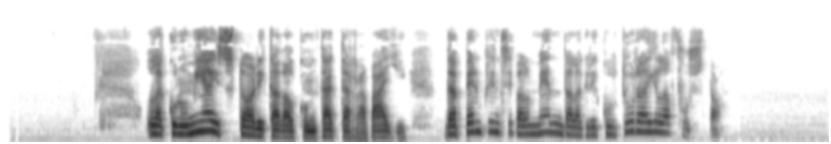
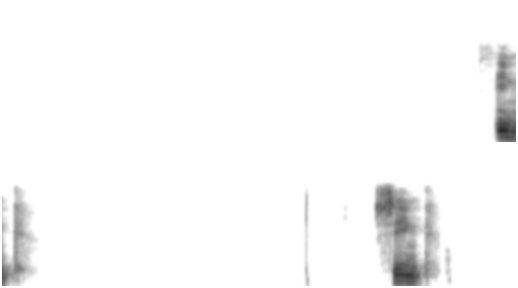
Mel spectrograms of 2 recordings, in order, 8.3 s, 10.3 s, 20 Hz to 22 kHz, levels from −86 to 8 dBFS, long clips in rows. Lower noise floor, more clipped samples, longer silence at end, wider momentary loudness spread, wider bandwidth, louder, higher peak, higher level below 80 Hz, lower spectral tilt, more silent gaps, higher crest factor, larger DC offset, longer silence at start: second, -64 dBFS vs under -90 dBFS; neither; first, 1.1 s vs 0.85 s; about the same, 18 LU vs 20 LU; first, 11.5 kHz vs 8 kHz; about the same, -18 LUFS vs -20 LUFS; first, 0 dBFS vs -4 dBFS; about the same, -68 dBFS vs -70 dBFS; about the same, -4 dB/octave vs -4.5 dB/octave; second, none vs 5.49-8.16 s, 8.22-8.86 s; second, 20 dB vs 26 dB; neither; second, 0.95 s vs 4.95 s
